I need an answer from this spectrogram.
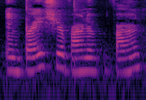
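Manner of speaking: ordinary talk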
